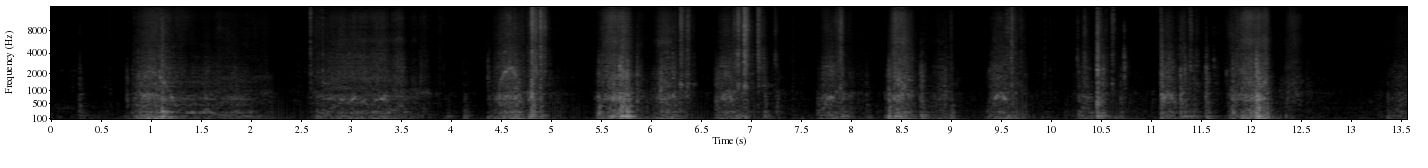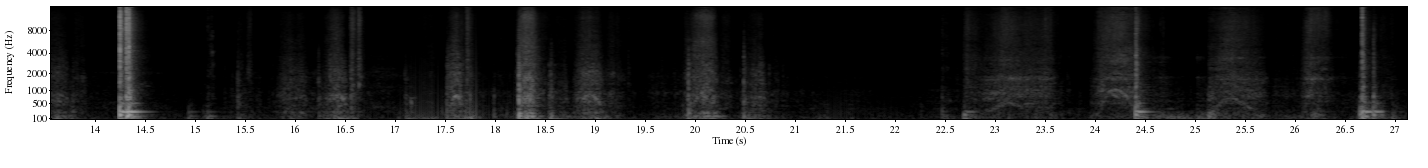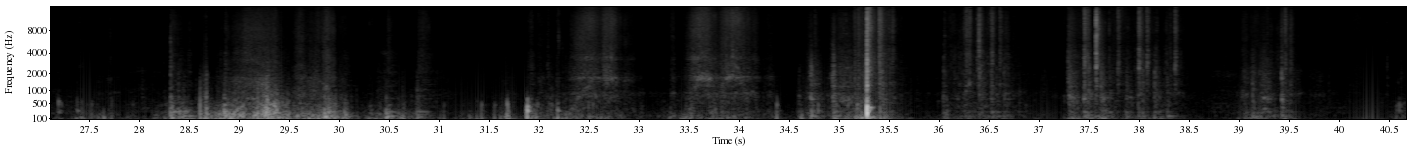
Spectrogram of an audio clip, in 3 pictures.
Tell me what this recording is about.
Push-up blinds on a window being open and shut, occasionally rattling against the frame
blind, blinds, rattle, window, pane, open, clatter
